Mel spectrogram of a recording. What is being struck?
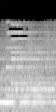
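Nothing is struck.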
